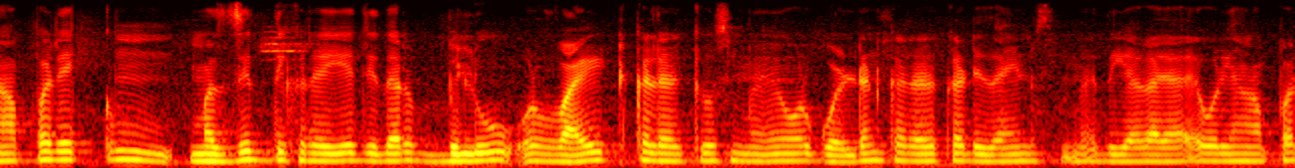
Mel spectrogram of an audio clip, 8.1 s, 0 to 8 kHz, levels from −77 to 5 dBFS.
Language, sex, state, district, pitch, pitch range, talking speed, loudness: Hindi, male, Bihar, Jahanabad, 130 Hz, 125-140 Hz, 195 wpm, -19 LUFS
